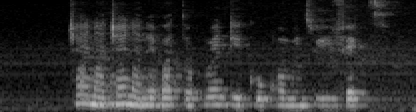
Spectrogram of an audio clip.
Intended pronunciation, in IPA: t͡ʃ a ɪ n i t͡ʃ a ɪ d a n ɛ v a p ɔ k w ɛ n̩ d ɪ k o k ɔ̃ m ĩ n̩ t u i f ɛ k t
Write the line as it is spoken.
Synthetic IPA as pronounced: t͡ʃ a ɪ n a t͡ʃ a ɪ n a n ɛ v a t ɔ k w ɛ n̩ d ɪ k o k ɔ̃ m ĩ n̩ t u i f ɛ k t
